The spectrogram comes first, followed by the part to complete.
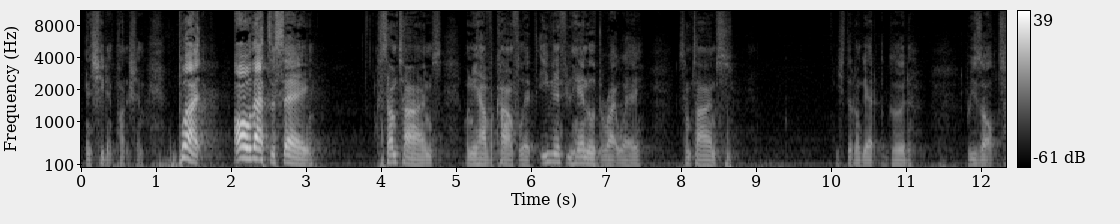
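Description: Animated man preaching through a story. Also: moderate pace, pauses often. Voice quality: slightly nasal and deeper than usual. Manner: animated storyteller with frequent "right?" check-ins. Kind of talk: storytelling sermon.

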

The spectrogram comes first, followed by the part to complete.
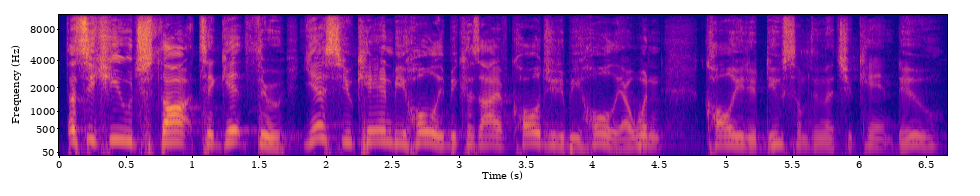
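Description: A young man preaching a casual, animated sermon, joking with his listeners as he explains a word from the Bible. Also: fairly high pitch, fairly quick. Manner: conversational and animated, jokes with the crowd.

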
